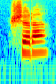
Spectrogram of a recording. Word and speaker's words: shoulda: it these reductions sound like natural American English shoulda woulda coulda shoulda woulda coulda these three words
